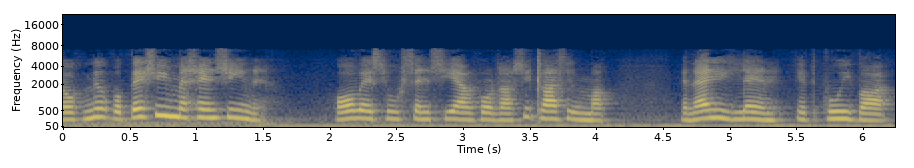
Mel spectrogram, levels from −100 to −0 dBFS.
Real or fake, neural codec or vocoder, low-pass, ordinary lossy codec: fake; codec, 16 kHz, 0.5 kbps, FunCodec, trained on LibriTTS, 25 frames a second; 7.2 kHz; MP3, 48 kbps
